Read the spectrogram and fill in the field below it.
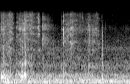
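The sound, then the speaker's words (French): Steady, rasping scrapes of a utensil stirring thick chickpea flour batter in a hot saucepan over lowered heat, continuous with a few sharper strokes against the pan, no voices. “On baisse bien notre feu. On va bien mélanger. On va voir que ça va épaissir.”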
